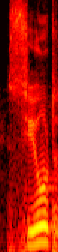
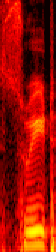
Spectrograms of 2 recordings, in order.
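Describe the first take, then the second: First: The word is said like 'syoot'. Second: The word is said like 'sweet'. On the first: The speaker calls it wrong. "स्यूट नहीं है" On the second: The speaker calls it right. "स्वीट है"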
